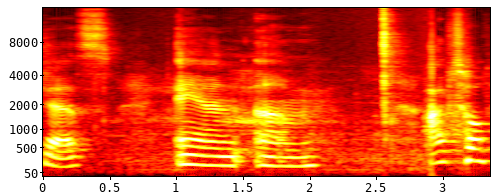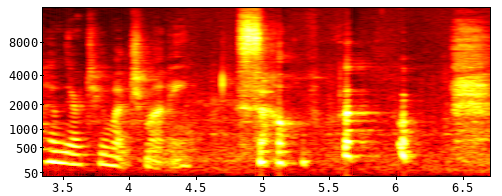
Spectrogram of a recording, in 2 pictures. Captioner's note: laughs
